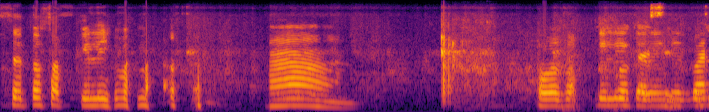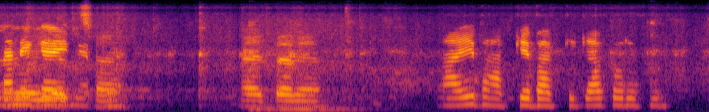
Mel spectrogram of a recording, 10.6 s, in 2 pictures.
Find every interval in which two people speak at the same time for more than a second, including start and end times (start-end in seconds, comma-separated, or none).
4.1-6.1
